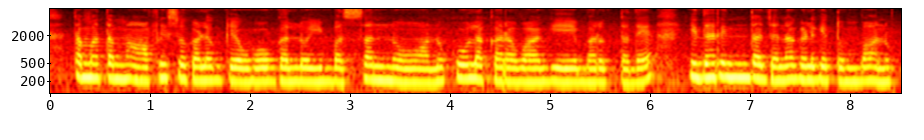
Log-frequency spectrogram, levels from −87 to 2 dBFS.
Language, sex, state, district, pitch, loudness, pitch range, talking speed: Kannada, female, Karnataka, Bijapur, 205 Hz, -15 LUFS, 195-230 Hz, 100 wpm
